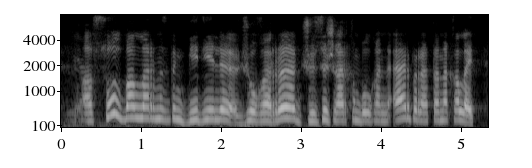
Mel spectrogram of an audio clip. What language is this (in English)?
Kazakh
